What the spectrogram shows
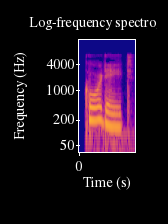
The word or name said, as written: cordately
